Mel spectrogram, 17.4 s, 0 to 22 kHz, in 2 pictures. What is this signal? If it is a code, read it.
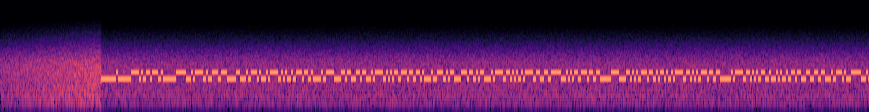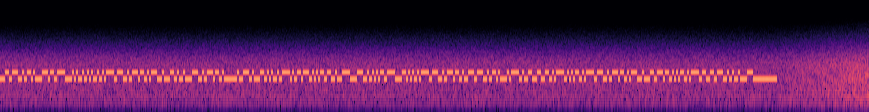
RTTY (50 baud, 450 Hz shift), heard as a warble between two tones, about 1500 Hz centre. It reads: TEAMCHEF KOLLES GAB BEREITS VOR DER VERPFLICHTUNG OFFEN ZU, AUF SPONSOREN ANGEWIESEN ZU SEIN.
